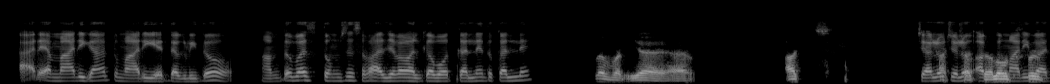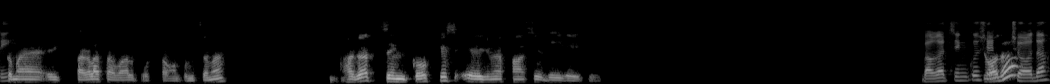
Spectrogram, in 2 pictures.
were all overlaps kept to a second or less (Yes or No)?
No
